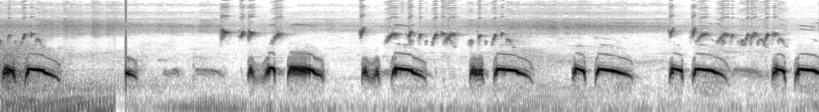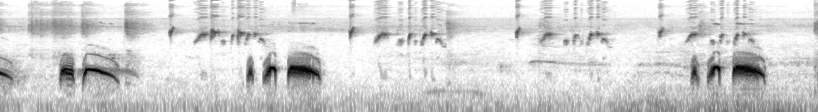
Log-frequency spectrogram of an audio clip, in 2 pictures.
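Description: A dove coos in short repeated phrases close by.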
